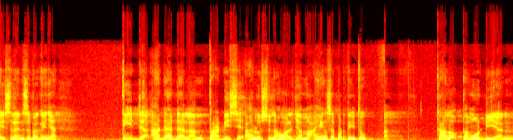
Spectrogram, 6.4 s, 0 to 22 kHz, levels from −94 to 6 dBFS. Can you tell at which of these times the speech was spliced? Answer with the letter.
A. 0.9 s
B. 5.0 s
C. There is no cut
B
